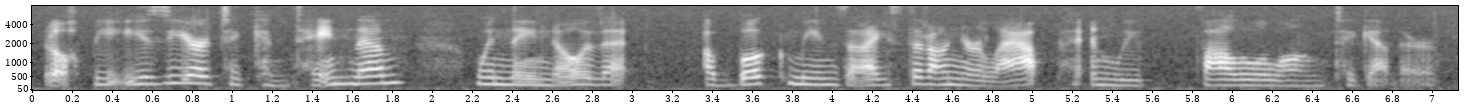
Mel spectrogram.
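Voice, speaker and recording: A woman's voice: mid-range voice, steady tone, normal speed, gravelly, slight background noise, low-quality recording. A woman giving an informal, instructional talk to parents, explaining things in an encouraging way.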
